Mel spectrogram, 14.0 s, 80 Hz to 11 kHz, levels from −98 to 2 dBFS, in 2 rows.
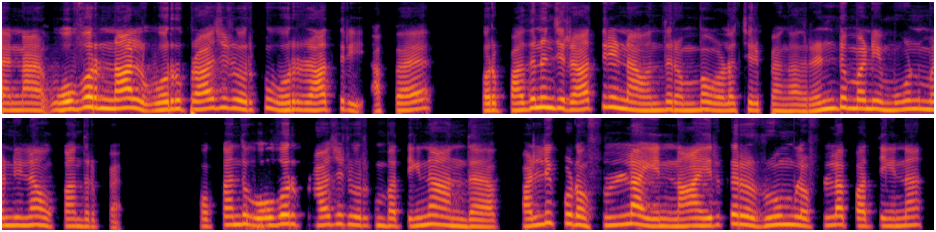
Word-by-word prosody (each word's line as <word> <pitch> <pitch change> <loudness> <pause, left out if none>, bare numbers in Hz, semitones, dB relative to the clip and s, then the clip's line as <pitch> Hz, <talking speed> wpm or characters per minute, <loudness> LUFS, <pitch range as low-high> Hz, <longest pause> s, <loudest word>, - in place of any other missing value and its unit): நான் 205 -1 -1
ஒவ்வொரு 275 +4 +5
நாள் 270 0 +7 0.2
ஒரு 230 +2 +3
ப்ராஜெக்ட் 255 +2 +2
ஒர்க்கு 215 +4 -7
ஒரு 215 +1 0
ராத்திரி. 215 -3 -2 0.2
அப்ப 175 - -43 0.7
ஒரு 200 - +2
15 265 +6 +4
ராத்திரி 245 +6 0
நான் 200 -2 +1
வந்து 200 +2 -1
ரொம்ப 200 +3 -1
உழைச்சிருப்பேங்க. 195 -2 -4 0.2
2 250 +5 +3
மணி, 245 -1 +2
3 240 +2 0
மணிலாம் 225 +1 0
உட்காந்துருப்பேன். 200 -1 -7 0.6
உட்காந்து 245 +6 -2
ஒவ்வொரு 260 +4 +2
ப்ராஜெக்ட் 245 +3 -3
இருக்கும் 220 -1 -4
பாத்தீங்கன்னா, 215 +5 -1
அந்த 195 -2 -1 0.4
பள்ளிக்கூடம் 245 0 -1
ஃபுல்லா 245 +4 +1
என் 205 0 -2
நான் 215 +1 +2
இருக்குற 245 +3 -1 0.2
ரூம்ல 245 0 +1
ஃபுல்லா 230 +3 -2
பாத்தீங்கன்னா? 210 +2 -4
225 Hz, 150 wpm, -23 LUFS, 205-245 Hz, 0.7 s, நாள்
